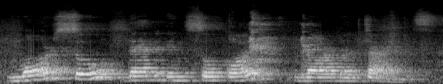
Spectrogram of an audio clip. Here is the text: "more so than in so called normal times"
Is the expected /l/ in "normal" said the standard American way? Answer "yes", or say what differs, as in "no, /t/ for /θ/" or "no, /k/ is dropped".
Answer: no, /n/ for /l/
